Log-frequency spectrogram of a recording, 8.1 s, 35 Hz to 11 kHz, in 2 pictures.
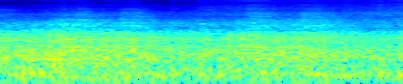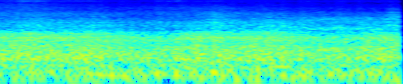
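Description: Keiyo Line E233-5000 series electric train pulling into the underground platform at Tokyo Station, its terminus: a loud, steady running noise of wheels on rails and the passing cars.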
